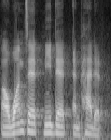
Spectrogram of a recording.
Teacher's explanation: And the D becomes the id or ud after the T or the D, okay? Again, you have to insert a vowel just for ease of pronunciation, making the pronunciation easy.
